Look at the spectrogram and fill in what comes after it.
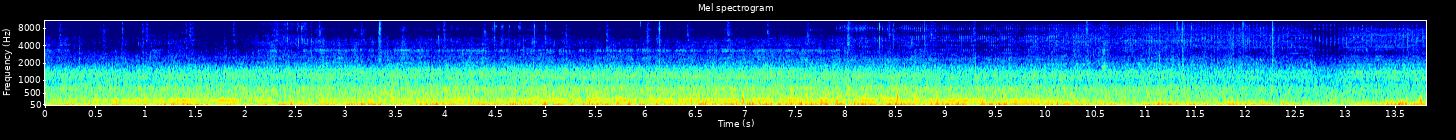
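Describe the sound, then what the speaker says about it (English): A car engine drones close behind a moving e-bike, steady and fairly loud, with road and wind noise running the whole way through and a low hum that holds through most of the stretch. "Got a car following me."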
